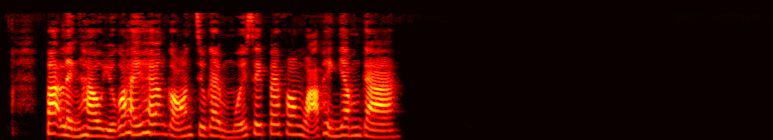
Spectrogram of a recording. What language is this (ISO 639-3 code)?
yue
